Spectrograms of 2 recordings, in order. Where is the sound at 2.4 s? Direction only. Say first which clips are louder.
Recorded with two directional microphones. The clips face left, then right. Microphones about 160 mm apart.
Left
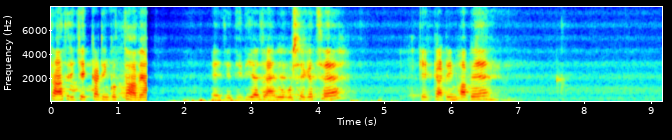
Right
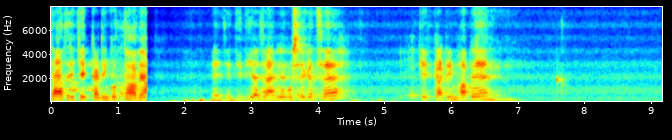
Left 4 dB; centre (ahead or behind).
